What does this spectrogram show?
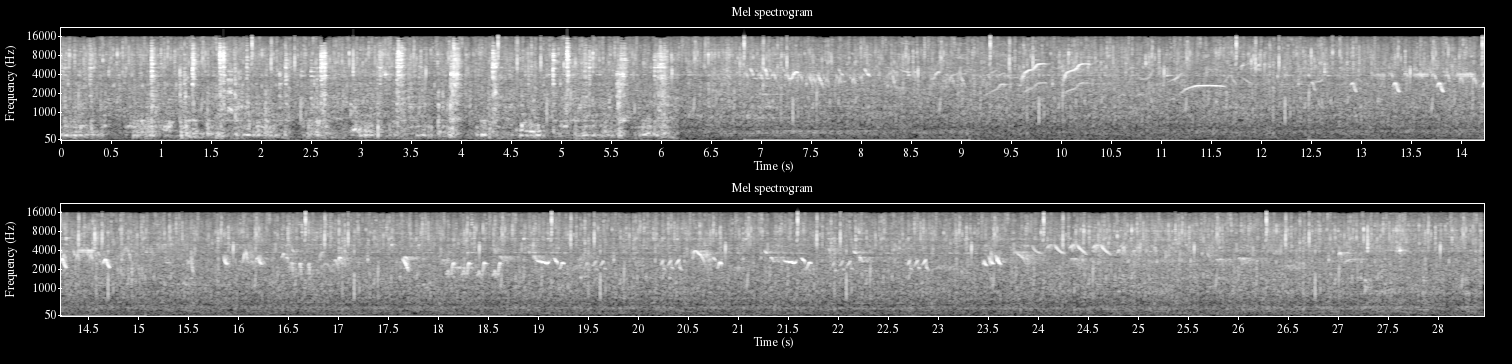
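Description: A thin stream of water from a miniature hand pump's spout trickles and splashes into a shallow basin of water, with many small bubbly plinks. The flow sounds fuller and louder for the first six seconds or so, then settles into a thinner, steady trickle.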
